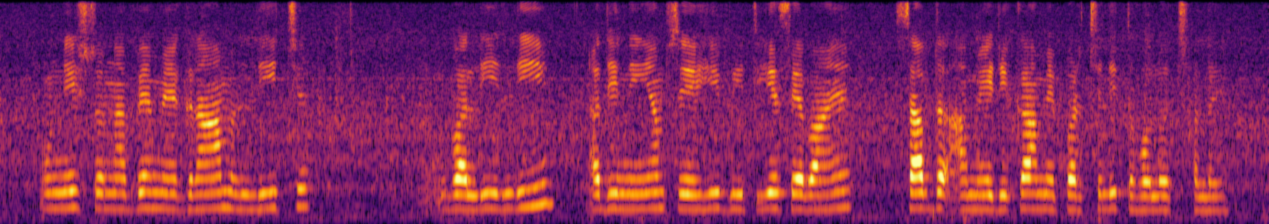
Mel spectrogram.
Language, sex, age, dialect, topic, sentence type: Maithili, female, 25-30, Angika, banking, statement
